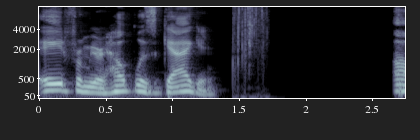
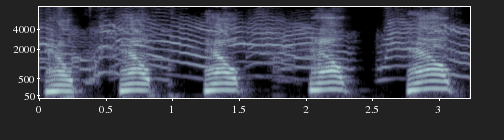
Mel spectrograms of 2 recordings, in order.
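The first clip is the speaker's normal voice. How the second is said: mock cry for help; 7 semitones higher, much slower than usual. Calling for help.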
